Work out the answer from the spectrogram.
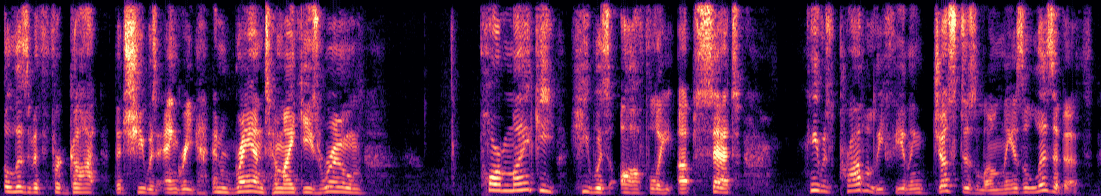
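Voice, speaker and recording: A man's voice: a little high, animated, moderate pace. A man hosting a children's storytime, reading and chatting to young listeners in a playful, whimsical, rambling way. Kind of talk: picture-book reading and playful chat to children.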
